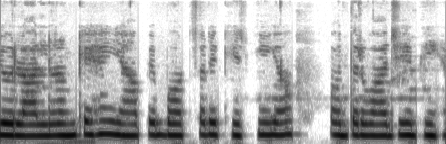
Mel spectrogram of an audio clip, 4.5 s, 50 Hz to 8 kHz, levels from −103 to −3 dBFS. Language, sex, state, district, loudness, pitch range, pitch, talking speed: Hindi, female, Haryana, Charkhi Dadri, -15 LUFS, 235-250 Hz, 240 Hz, 185 wpm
